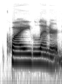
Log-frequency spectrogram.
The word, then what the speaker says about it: Kawhi Leonard: And I honestly think it's hard to pick between Vince Carter and Kawhi Leonard.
